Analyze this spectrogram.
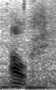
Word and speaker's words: ár: We often say it like that, and then you say farsælt komandi ár. Farsa komandi ár. Nei. Ár. Ár. It's like A with a dot and that's just au.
